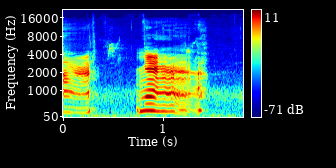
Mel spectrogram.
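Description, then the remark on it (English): Someone imitates a goat bleating with two loud nasal bleats: a short one, a pause, then a longer, quavering one whose pitch wobbles before trailing off. “He turned into a goat.”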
